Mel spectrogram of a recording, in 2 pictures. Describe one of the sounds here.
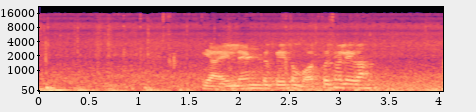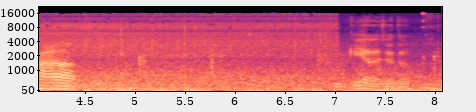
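Waves wash gently against a shore.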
